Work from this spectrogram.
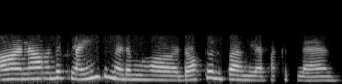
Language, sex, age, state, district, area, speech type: Tamil, female, 30-45, Tamil Nadu, Kanchipuram, urban, conversation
